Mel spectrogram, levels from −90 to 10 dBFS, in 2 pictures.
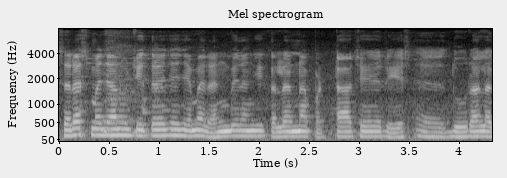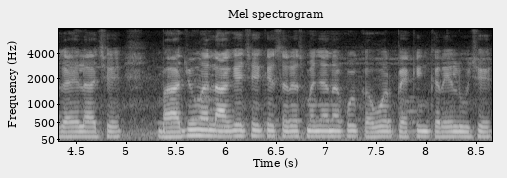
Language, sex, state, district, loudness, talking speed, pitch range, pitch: Gujarati, male, Gujarat, Gandhinagar, -17 LUFS, 180 wpm, 130-145 Hz, 135 Hz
